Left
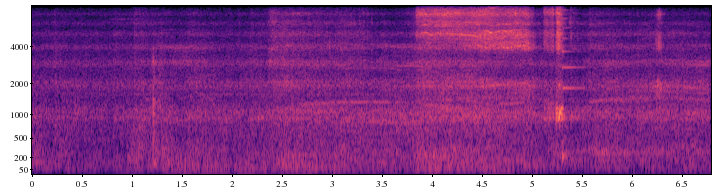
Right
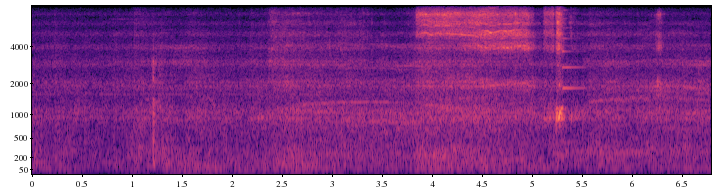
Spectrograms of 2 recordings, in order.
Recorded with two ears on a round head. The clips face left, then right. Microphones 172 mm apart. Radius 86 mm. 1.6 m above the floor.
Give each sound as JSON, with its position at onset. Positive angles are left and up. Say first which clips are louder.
{"t": 1.2, "sound": "a drawer", "louder": "right 1 dB", "side_deg": -5, "distance_m": 0.9}
{"t": 3.8, "sound": "a camera shutter", "louder": "even", "side_deg": -20, "distance_m": 1.0}
{"t": 5.3, "sound": "a guitar", "louder": "left 1 dB", "side_deg": 90, "distance_m": 2.0}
